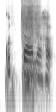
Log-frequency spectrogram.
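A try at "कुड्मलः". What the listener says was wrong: Kudalaha. Not talaha.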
